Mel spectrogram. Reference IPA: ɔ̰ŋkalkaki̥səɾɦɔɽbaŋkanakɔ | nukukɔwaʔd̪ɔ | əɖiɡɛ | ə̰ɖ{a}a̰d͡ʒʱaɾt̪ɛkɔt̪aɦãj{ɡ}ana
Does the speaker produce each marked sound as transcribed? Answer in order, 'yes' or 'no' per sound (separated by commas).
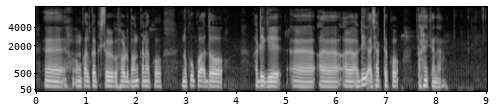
no, no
